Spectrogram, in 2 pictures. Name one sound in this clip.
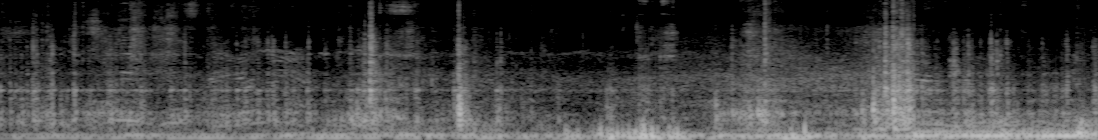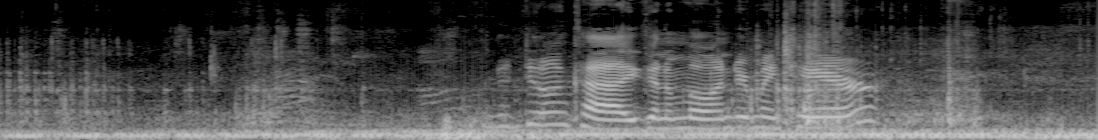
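A toy lawn mower rattles and pops as a young child pushes it over paving.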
